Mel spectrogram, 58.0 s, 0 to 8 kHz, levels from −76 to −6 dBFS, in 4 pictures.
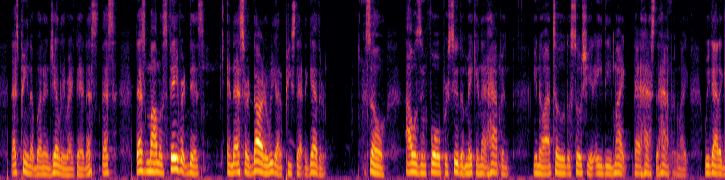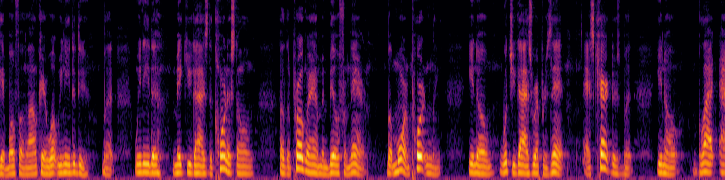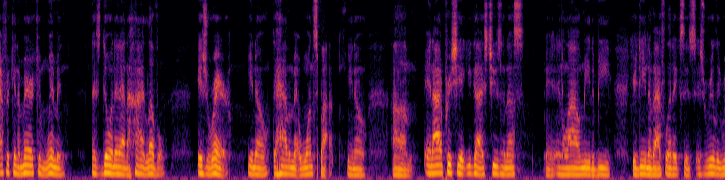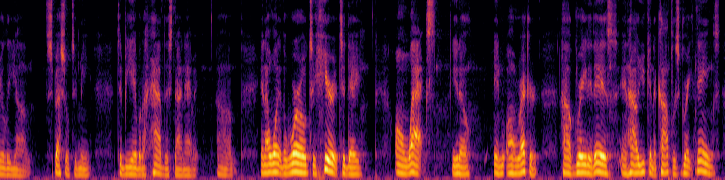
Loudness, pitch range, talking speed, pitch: -21 LUFS, 110-135 Hz, 180 wpm, 120 Hz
